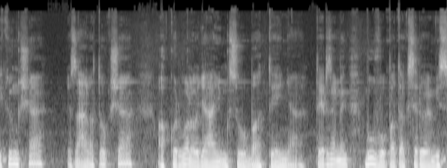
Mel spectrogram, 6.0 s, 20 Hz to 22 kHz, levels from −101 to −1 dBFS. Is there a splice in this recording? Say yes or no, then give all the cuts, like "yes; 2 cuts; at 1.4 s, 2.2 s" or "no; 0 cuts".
yes; 1 cut; at 4.2 s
